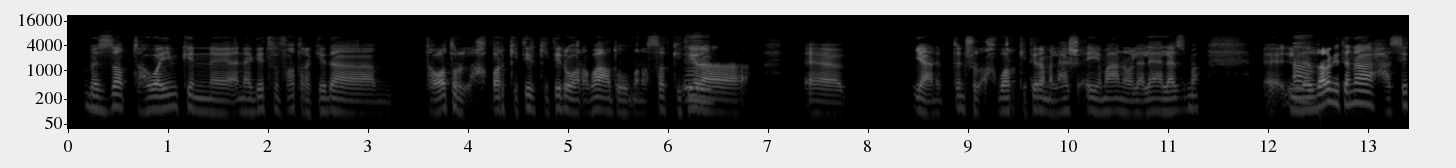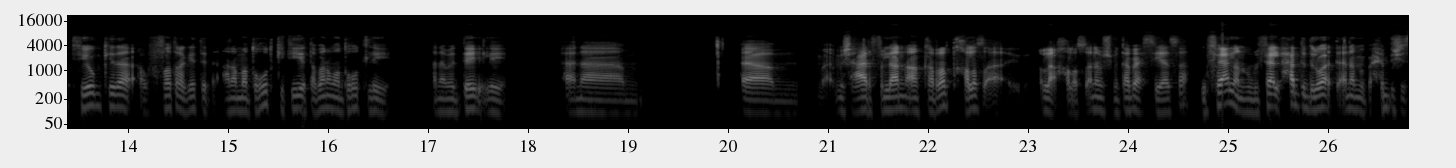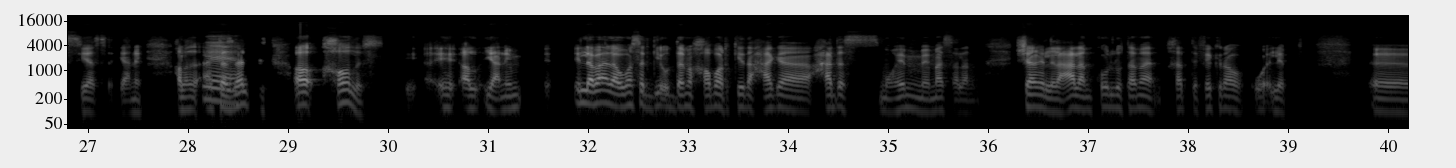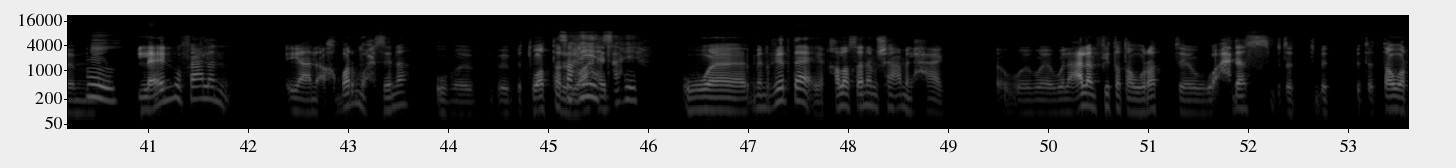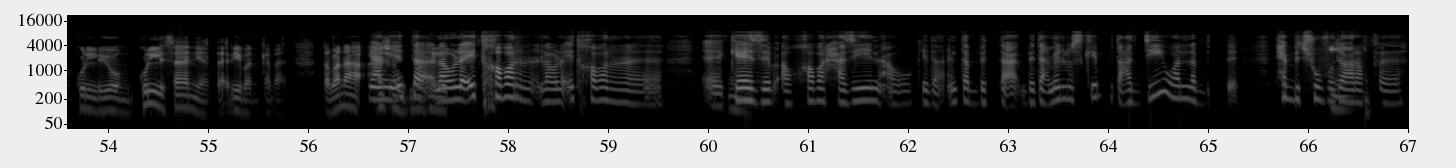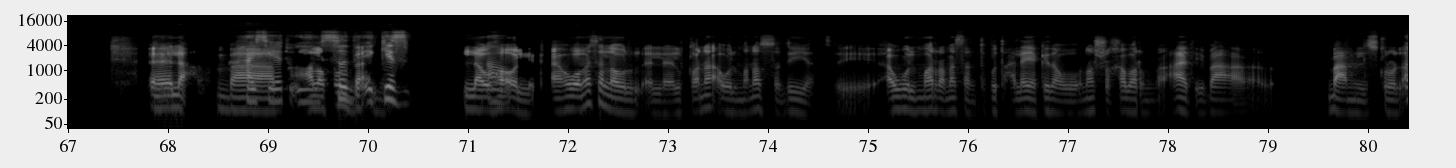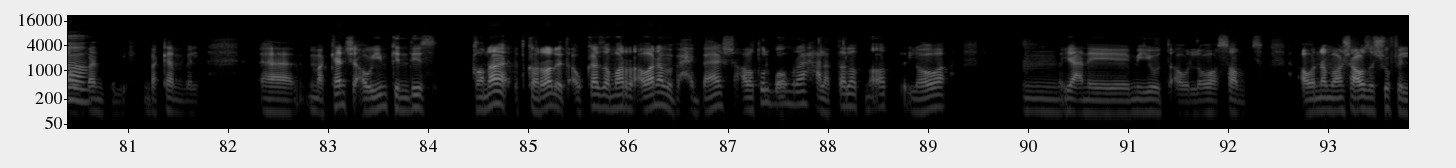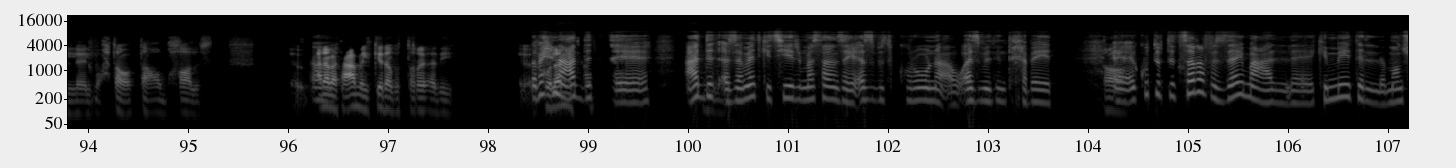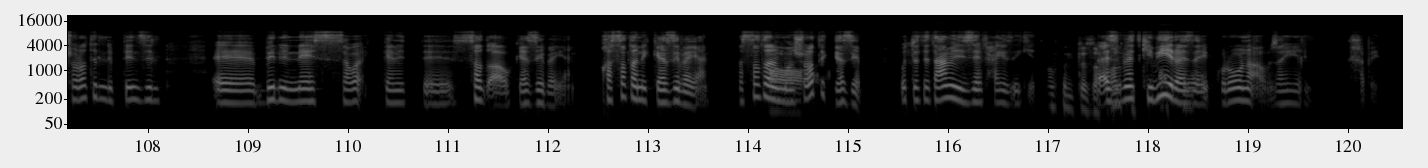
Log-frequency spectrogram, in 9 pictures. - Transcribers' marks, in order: tsk; unintelligible speech; tapping; in English: "skip"; other noise; other background noise; in English: "scroll"; in English: "mute"
- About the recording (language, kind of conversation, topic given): Arabic, podcast, إزاي بتتعامل مع الأخبار الكدابة على الإنترنت؟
